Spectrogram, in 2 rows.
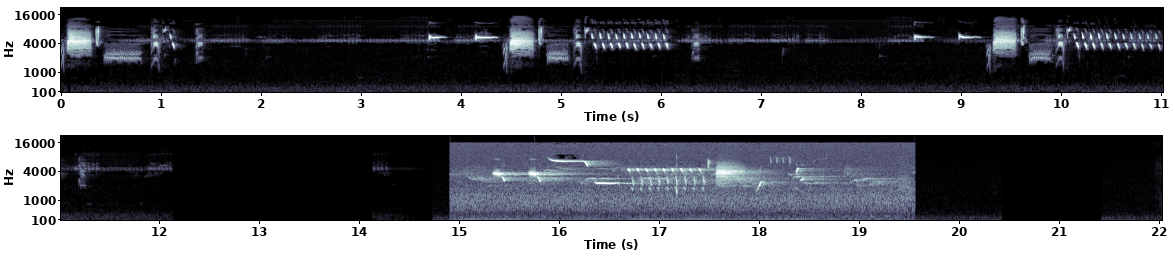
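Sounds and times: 
song sparrow singing whistles, buzzes and trills: 3.7s - 6.2s, 8.6s - 11.1s, 15.0s - 19.6s
background hiss: 14.9s - 19.6s.

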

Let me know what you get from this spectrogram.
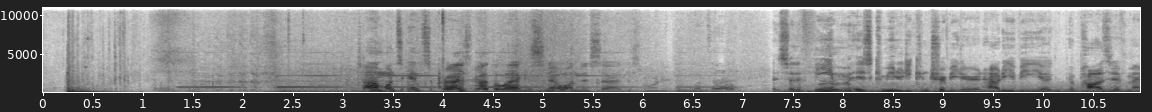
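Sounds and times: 
low steady rumble of a car interior during a short ride: 0.2s - 10.9s
car door shutting: 1.4s - 7.1s
speech: 3.2s - 6.0s, 7.4s - 10.9s.

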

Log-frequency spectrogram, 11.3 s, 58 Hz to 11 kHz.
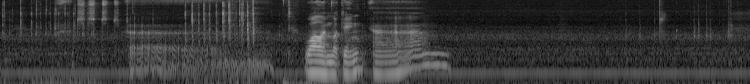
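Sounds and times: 
typing on a computer keyboard: 0.0s - 1.3s, 2.7s - 3.9s, 9.4s - 11.0s
steady low electrical hum: 0.0s - 11.2s
speech: 1.2s - 3.2s, 4.6s - 6.9s.

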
